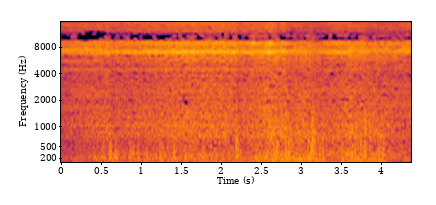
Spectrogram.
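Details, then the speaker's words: Toyota Kijang Super carburettor with a rough, surging idle. The primary-to-idle jet ratio is normal, but the engine revs cleanly only with the intake nearly fully choked. This shows the idle mixture is too lean. "perbandingan antara spier primer dan stasioner itu tidak ada masalah itu masih normal hanya campurannya di stasioner itu terlalu miskin hampir kita tutup penuh ya"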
